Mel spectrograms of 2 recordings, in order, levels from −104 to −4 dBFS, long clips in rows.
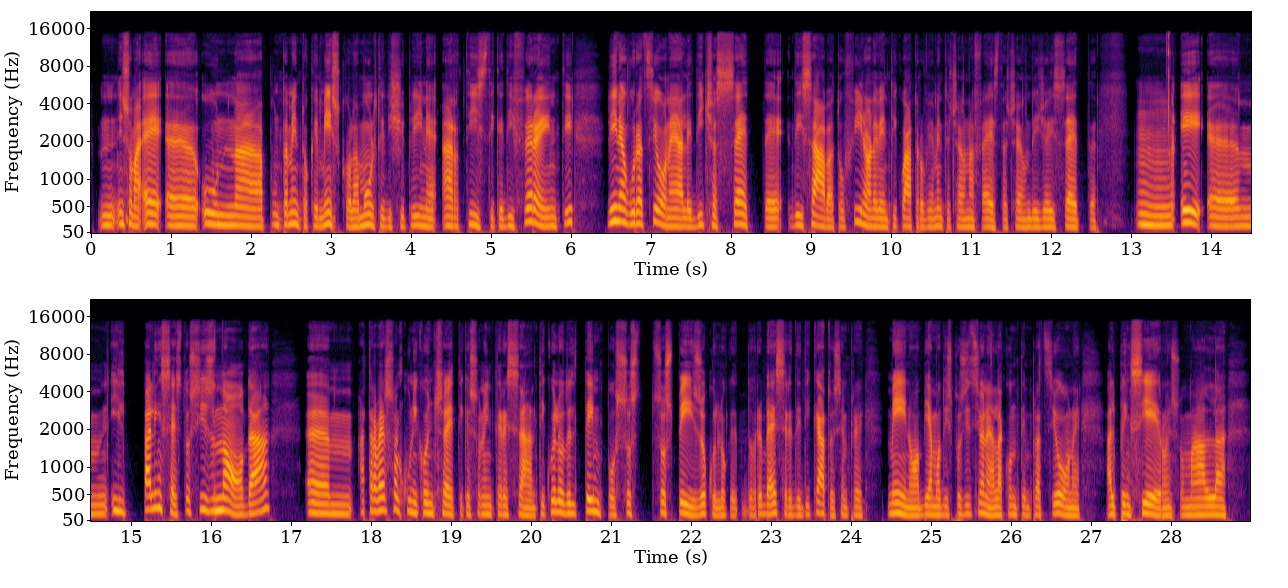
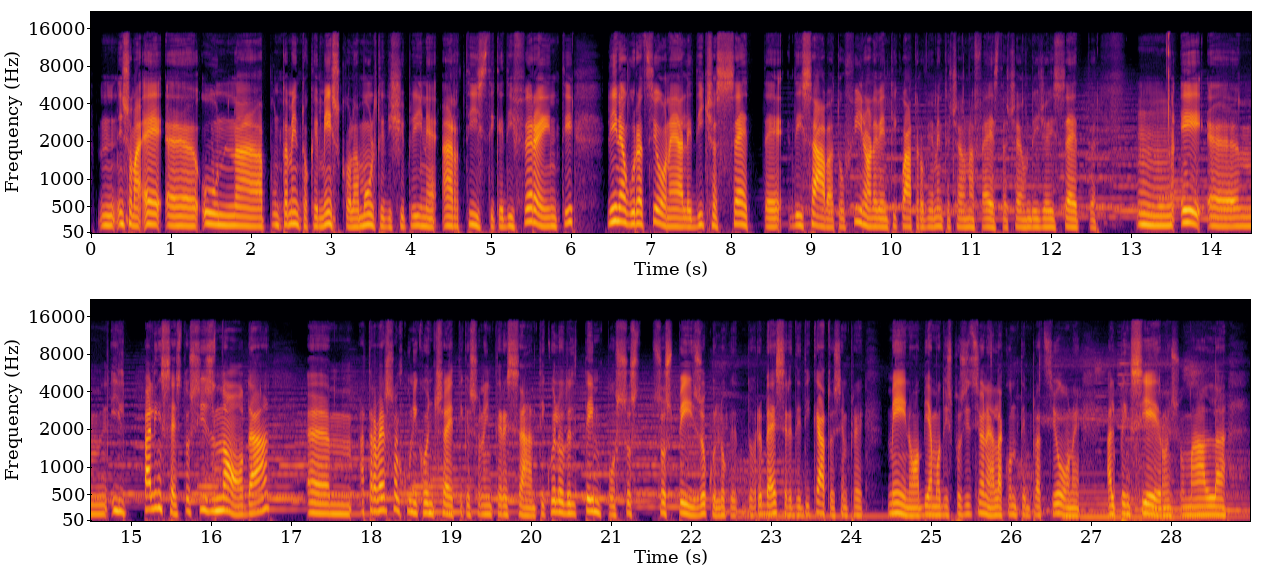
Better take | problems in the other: first | background music; noticeable; from 9 s on; 15 dB below the speech

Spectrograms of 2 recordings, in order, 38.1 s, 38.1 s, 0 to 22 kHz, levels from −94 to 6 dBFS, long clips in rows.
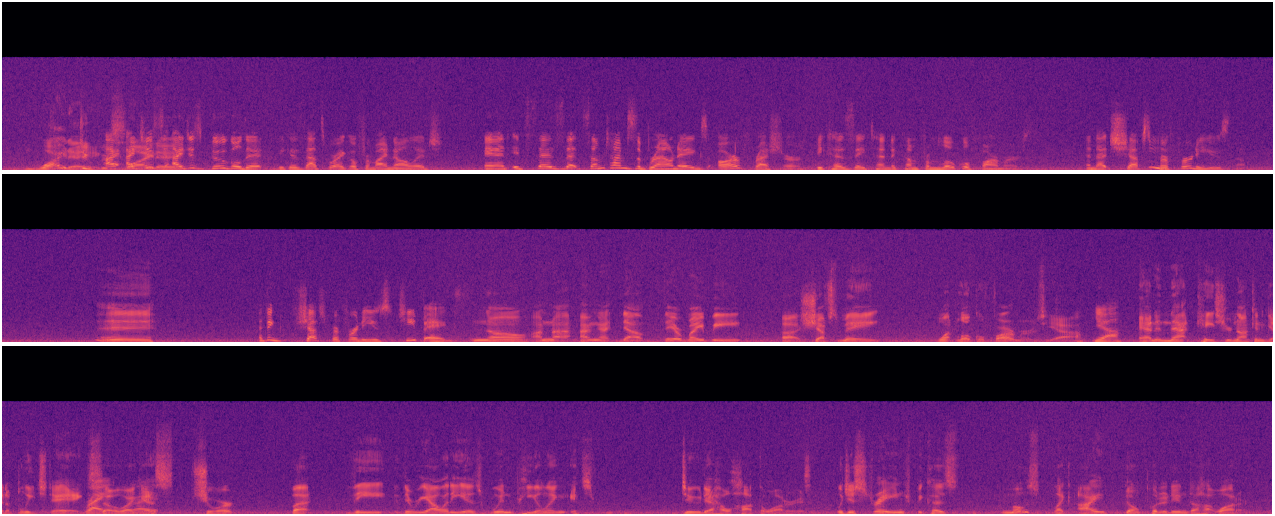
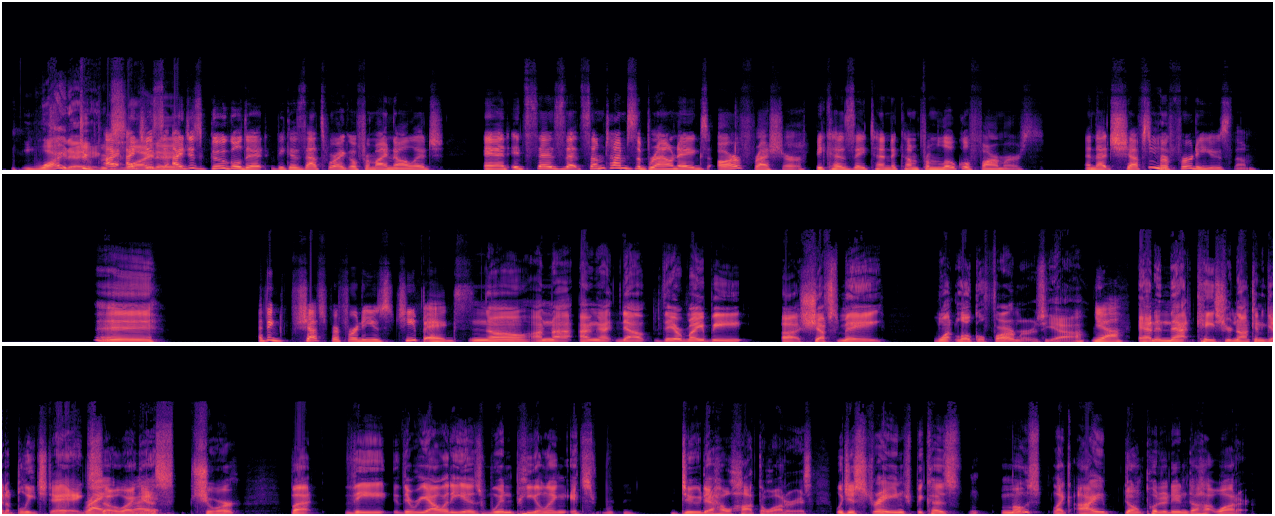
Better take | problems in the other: second | hiss; noticeable; throughout; 10 dB below the speech

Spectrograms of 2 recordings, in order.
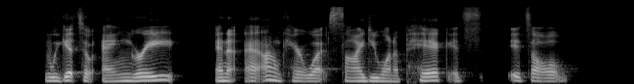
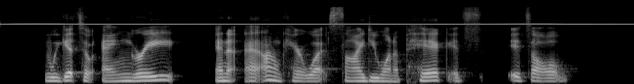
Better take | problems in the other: first | high-pitched whine; loud; throughout; 6.5 kHz, 7 dB below the speech

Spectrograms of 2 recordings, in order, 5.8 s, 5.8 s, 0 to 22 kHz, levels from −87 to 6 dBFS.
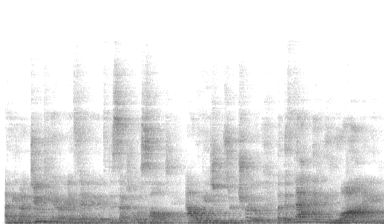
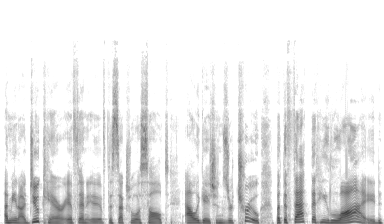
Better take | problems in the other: second | off-mic speech; far // room echo; strong; dies away in 1.2 s

